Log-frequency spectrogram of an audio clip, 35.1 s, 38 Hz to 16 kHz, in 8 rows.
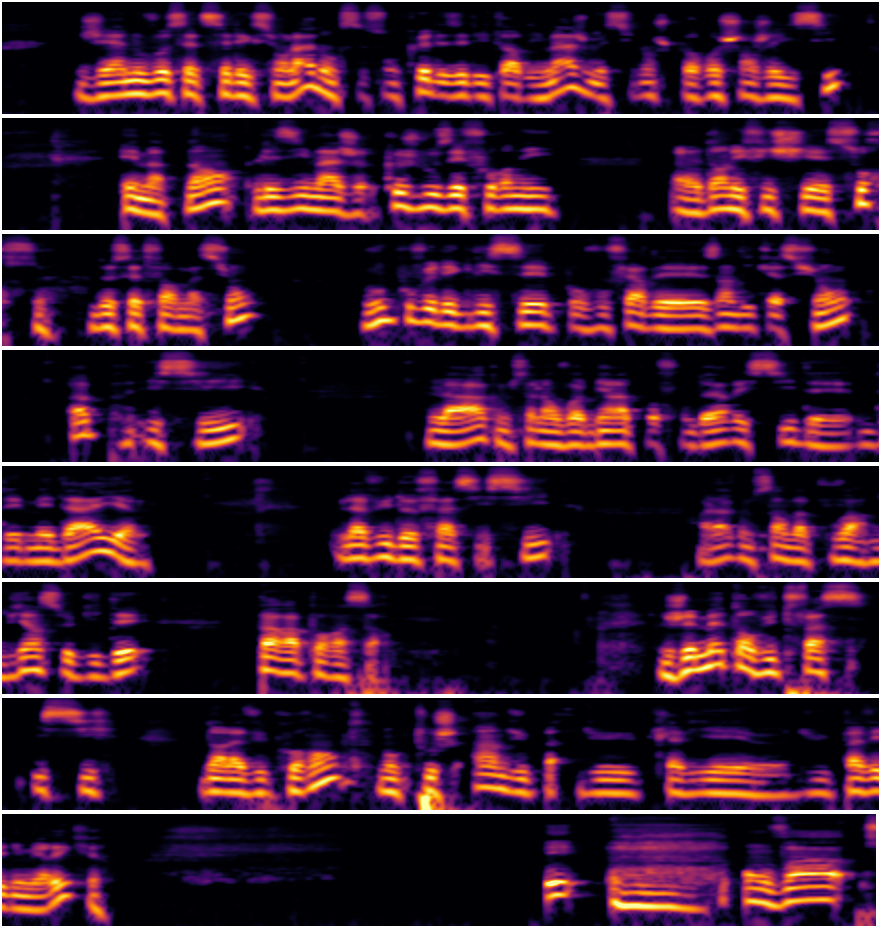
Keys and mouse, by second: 2.9 click, 28.5 KP_1.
